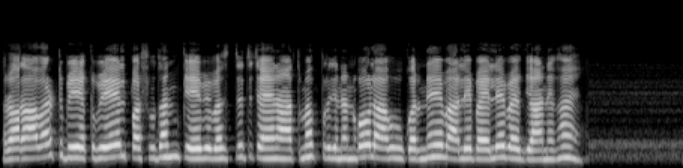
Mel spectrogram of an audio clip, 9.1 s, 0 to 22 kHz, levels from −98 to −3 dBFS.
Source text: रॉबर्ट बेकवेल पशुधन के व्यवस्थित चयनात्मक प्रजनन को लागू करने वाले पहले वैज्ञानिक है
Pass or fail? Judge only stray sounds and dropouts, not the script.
pass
